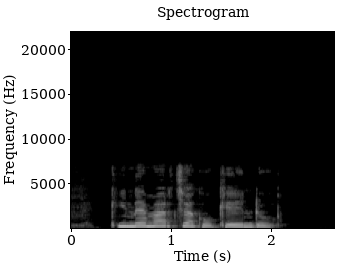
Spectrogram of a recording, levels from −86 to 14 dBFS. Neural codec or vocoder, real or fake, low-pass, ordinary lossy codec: codec, 16 kHz, 16 kbps, FreqCodec, larger model; fake; 7.2 kHz; none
